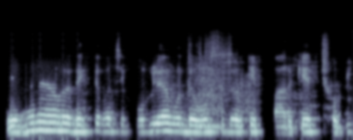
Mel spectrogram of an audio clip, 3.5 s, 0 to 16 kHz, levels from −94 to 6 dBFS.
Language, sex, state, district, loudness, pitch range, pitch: Bengali, male, West Bengal, Purulia, -15 LUFS, 140-155 Hz, 145 Hz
